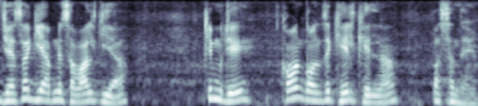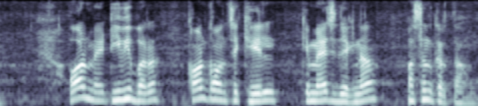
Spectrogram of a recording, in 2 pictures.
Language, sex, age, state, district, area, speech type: Urdu, male, 18-30, Uttar Pradesh, Shahjahanpur, urban, spontaneous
